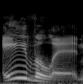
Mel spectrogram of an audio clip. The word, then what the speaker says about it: Evelyn: But the correct way to say it is Evelyn.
